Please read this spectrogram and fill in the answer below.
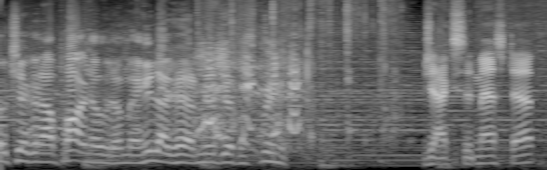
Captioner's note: laughter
